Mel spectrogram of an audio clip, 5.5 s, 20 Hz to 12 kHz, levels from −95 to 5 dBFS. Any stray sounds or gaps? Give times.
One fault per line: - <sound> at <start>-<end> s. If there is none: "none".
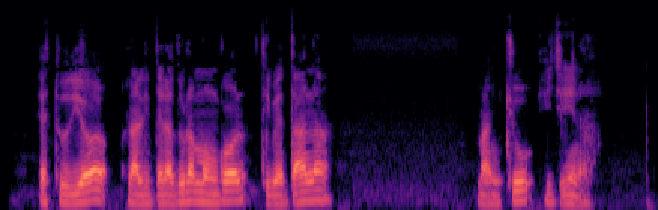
none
